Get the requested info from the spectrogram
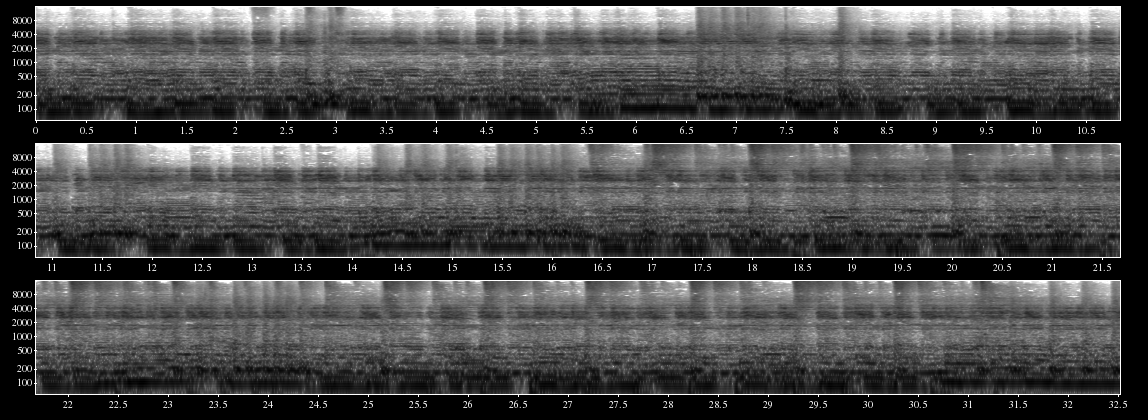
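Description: A rock trio playing live and loud: bass guitar, distorted electric guitar through a Marshall amp, and a drum kit, with a heavy, sustained low end. The cymbals come in sparsely at first and play steadily from about halfway through.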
